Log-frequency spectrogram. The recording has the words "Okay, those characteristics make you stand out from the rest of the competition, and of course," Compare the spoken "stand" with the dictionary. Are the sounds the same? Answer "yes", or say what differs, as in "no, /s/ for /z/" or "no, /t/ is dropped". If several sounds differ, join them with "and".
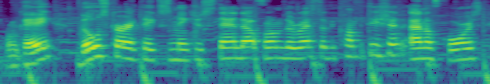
yes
